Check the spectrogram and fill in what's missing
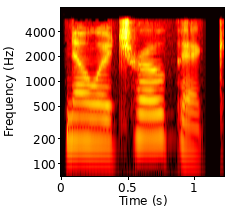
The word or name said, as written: nootropic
